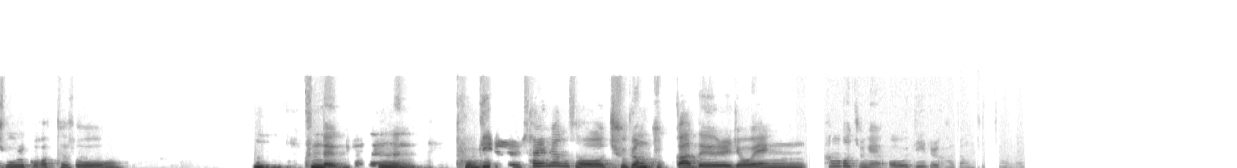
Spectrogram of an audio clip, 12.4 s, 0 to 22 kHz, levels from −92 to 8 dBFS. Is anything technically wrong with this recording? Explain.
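Yes. From 7.97 s to the end at 12.38 s, the fade-out on this speech has truncation distortion. The gain stage applying the fade discards low-order bits without dither, with a resolution that fits roughly a 10-bit word length, so the falling signal is forced onto ever coarser steps. Starting around 8 s, the sound turns grainy, and from 9.3 s onward it becomes gritty.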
